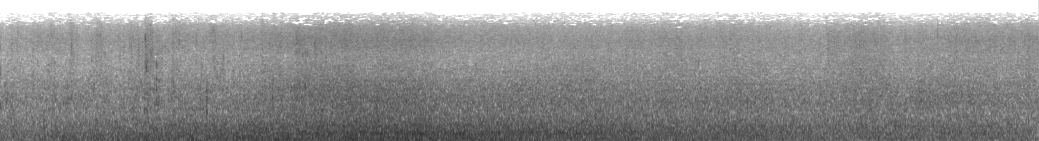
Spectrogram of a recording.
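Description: Ocean surf: a steady rush of breaking waves that swells to its loudest about four seconds in and then slowly subsides.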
